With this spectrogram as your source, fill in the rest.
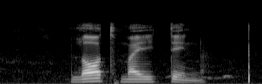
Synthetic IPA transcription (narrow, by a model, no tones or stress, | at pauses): lɑːtmɐjtɛn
